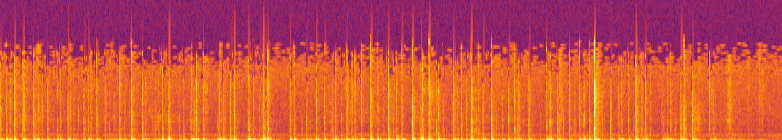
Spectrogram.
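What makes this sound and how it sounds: Fast fingertip and fingernail tapping across the raised letters of a thin embossed tin novelty license plate held in both hands. It makes a dense, continuous patter of dull, low, hollow knocks with sharp, bright clicks. A faint steady tone sits underneath, and the tapping thins out and softens near the end.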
